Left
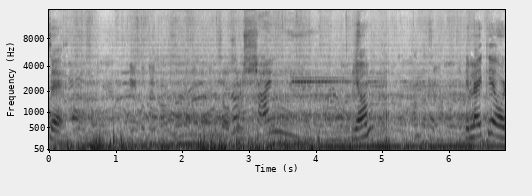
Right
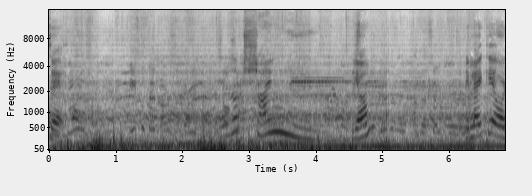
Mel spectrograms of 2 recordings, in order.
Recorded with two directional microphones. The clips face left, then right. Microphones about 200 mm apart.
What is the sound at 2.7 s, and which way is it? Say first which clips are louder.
Speech: right 1 dB; 40° right (ahead or behind).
